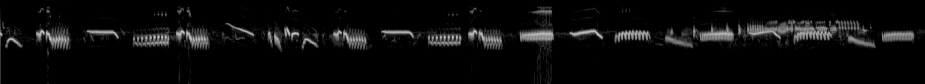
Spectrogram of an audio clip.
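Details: A common starling sings a long varied medley of mimicked-sounding whistles, slurred squeaks, clicks and buzzy chattering phrases in quick succession, each burst about half a second long, clear and close.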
